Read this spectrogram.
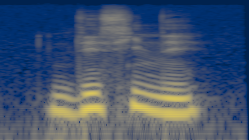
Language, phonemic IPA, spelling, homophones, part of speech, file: French, /de.si.ne/, dessiner, dessinai / dessiné / dessinée / dessinés / dessinées, verb, Fr-dessiner.ogg
- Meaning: 1. to draw, to sketch 2. to draw up, to design 3. to take shape, to appear slowly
